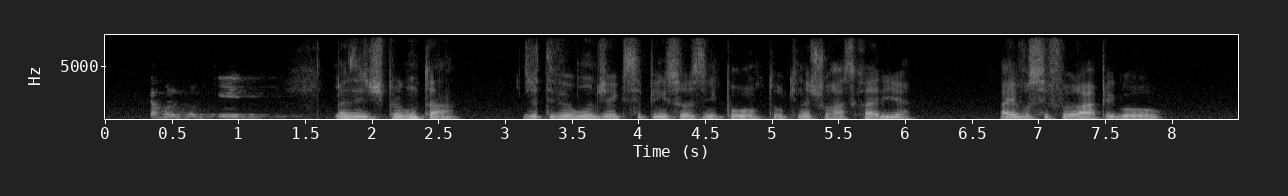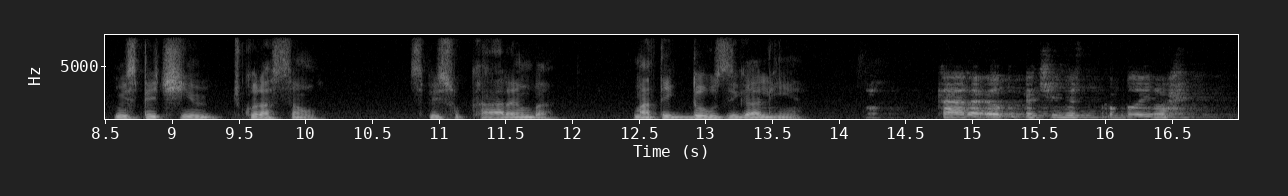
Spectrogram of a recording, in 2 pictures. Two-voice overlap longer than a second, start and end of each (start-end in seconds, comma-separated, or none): none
